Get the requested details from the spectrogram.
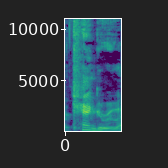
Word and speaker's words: kangaroo: Or kangaroo. I like to emphasize the first syllable because that's how Bruce Willis's girlfriend says it in Pulp Fiction.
